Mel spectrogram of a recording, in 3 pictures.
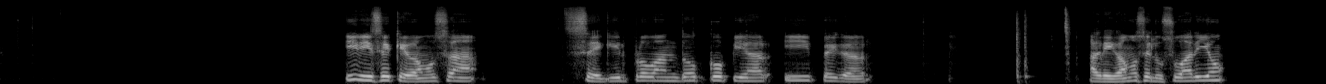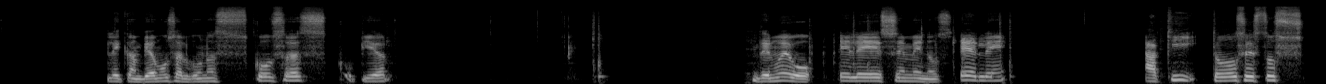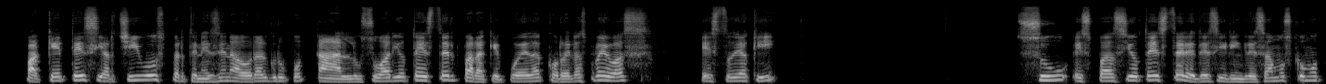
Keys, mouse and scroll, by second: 0.0 click, 0.7-1.5 scroll down 3, 4.3-5.5 drag, 6.0 right click, 8.1 right click, 10.0 Return, 13.2-14.3 drag, 14.9 right click, 17.0-18.0 right drag, 19.0 Return, 21.1-22.6 typing, 23.1 Return, 28.9-29.4 scroll down 3, 31.8-32.6 scroll down 2, 34.4-35.9 drag, 37.8 right click.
